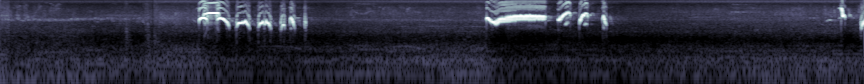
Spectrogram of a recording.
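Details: Wiksar song of an orange-headed thrush, meant to train caged birds. Two short bursts of clear whistles: one starts with a drawn-out rising note and the other is a quick string of sharp chirps. Both stand over a steady low rumble.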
